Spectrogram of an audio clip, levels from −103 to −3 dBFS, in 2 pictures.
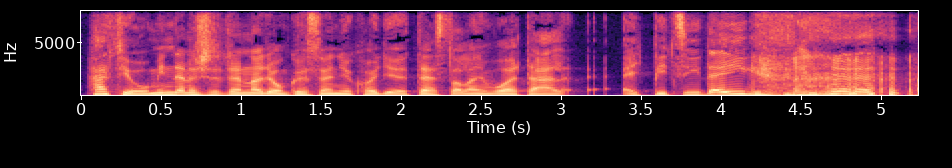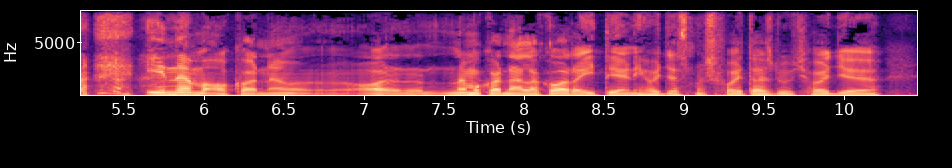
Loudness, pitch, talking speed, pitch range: -14 LUFS, 125 Hz, 140 wpm, 115-150 Hz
